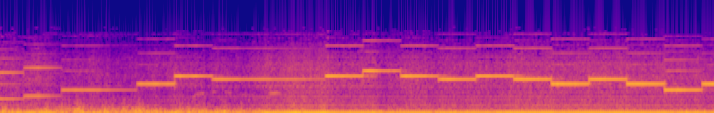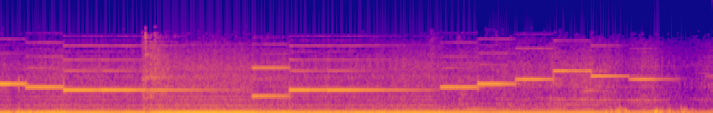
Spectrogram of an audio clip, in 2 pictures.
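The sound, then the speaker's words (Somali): Electronic jingle played by sanitation trucks touring the neighborhoods of Djibouti city. A loud, tinkly melody of single stepping notes repeats over a low steady rumble. “Kaasi aad maqleysaan waa dhawaaqa ay isticmaalaan baabuurta nadaafada ka shaqeeya gudaha caasimadda Djibouti, waxayna ku wareegaan xaafadaha kala duwan ee caasimadda Djibouti”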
